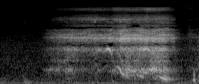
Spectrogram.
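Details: Adult asleep, snoring with open mouth: one long, rough, rattling breath over a second, swelling then fading; open-mouth snoring.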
